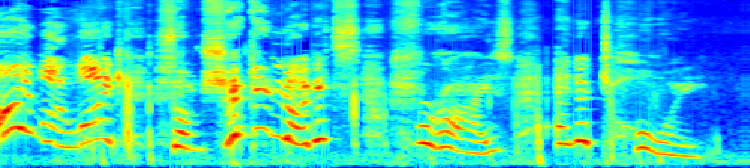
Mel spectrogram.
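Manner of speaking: very high, loud sing-song voice with bouncing pitch. Speaking as Freddy, in a very high-pitched Freddy voice. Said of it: "why is your voice so high pitch?".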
